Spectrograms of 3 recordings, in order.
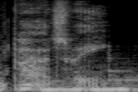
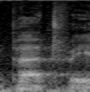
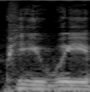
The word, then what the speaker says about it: Pertwee: My real name is Jon Pertwee de Laillevaux, but nobody pronounced the name Pertwee because it was spelled P-E-R-T-H-O-I-S, so the illiterate English pronounced it Pertwis. So it was changed to P-E-R-T-W-E-E, and now they pronounce it Pee-wee, Petwit, Pardony, Pastwit, and anything else.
